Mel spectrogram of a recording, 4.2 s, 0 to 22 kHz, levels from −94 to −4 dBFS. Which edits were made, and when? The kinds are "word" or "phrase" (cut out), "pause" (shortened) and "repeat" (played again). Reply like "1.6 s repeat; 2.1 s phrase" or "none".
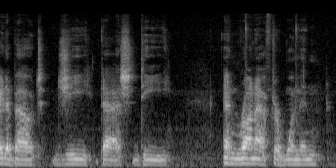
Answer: none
